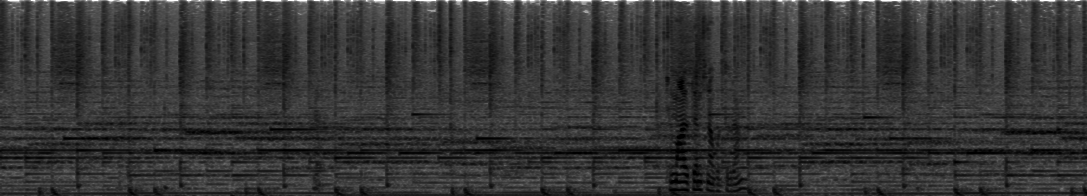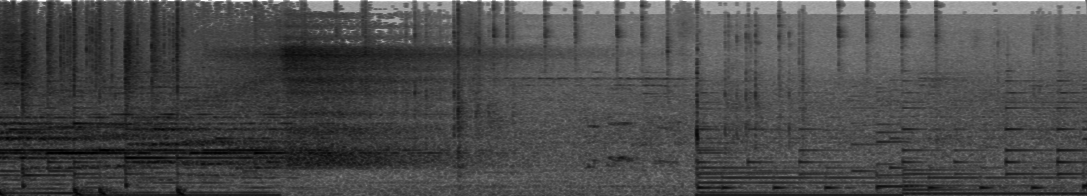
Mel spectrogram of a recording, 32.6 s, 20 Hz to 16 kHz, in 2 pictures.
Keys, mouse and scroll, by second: 1.1-2.1 scroll down 1, 2.5-3.9 scroll down 1, 3.9 scroll up 1, 6.7 space, 8.4 click, 14.3 click, 14.6 scroll down 1, 17.0 scroll up 1, 17.3 shift+Right, 19.1-20.6 drag, 20.6 scroll up 1, 21.3 click, 22.4 shift+Right, 23.7-27.0 alt+drag, 27.0 shift+Right, 28.9-32.6 drag.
